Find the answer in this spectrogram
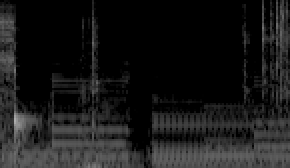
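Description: Sound effects of an animated intro: a sharp pop just after the start, a second, softer hit a little later, then quiet background music with held notes.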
